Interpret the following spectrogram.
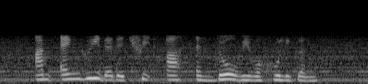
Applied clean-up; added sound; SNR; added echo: none; Engine; 15 dB; none.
